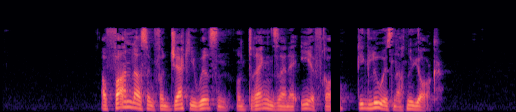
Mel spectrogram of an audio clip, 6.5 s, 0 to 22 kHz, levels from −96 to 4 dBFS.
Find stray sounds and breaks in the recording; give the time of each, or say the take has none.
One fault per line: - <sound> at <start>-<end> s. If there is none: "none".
- dropout at 4.1-4.3 s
